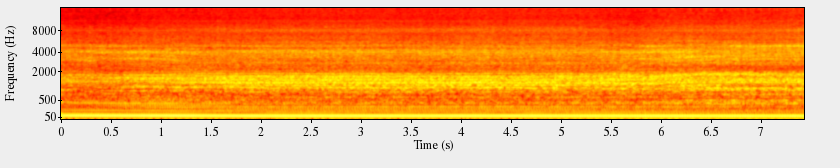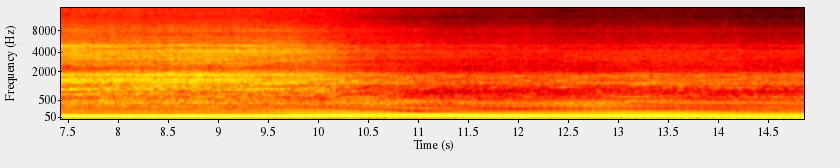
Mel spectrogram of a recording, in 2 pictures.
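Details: Abnormal noise at idle: fast, even whirring chatter from the accessory drive; owner suspects a pulley whose cover let water in, not confirmed.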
